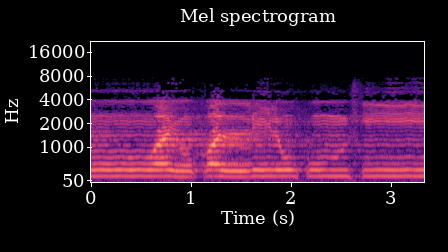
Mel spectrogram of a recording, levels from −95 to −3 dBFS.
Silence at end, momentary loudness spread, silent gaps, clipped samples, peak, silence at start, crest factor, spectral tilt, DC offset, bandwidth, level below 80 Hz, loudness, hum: 0 s; 10 LU; none; under 0.1%; -12 dBFS; 0 s; 18 dB; -3.5 dB/octave; under 0.1%; 7.6 kHz; -66 dBFS; -29 LUFS; none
